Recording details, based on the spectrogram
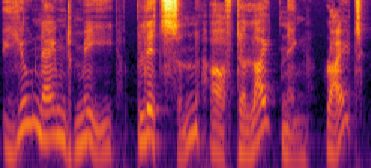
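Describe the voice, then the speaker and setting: Storybook reindeer played by a man: proud, pedantic, argumentative, raised pitch, husky edge. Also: wildly swooping pitch, slow, full character voice. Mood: indignant. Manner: indignant, pedantic.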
